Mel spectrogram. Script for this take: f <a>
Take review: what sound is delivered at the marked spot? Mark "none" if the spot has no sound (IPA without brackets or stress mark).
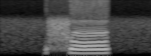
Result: ə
